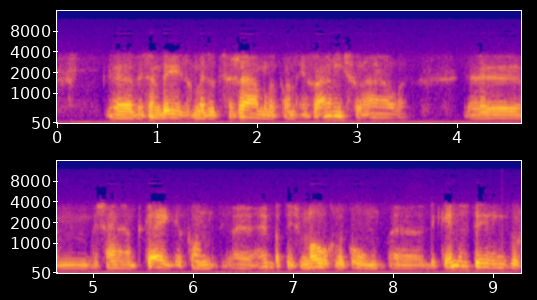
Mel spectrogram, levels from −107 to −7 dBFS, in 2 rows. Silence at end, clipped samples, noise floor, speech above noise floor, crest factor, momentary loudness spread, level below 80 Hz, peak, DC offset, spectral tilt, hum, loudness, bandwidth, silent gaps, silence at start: 0 s; under 0.1%; -48 dBFS; 25 dB; 20 dB; 11 LU; -54 dBFS; -4 dBFS; under 0.1%; -7 dB/octave; none; -24 LUFS; 7.4 kHz; none; 0 s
